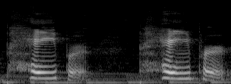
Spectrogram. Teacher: Para deixar essa transcrição mais precisa, você pode colocar também um Hzinho pequeno depois do primeiro P, para dizer que ele é aspirated, que ele é aspirado. Então, paper, paper, né?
